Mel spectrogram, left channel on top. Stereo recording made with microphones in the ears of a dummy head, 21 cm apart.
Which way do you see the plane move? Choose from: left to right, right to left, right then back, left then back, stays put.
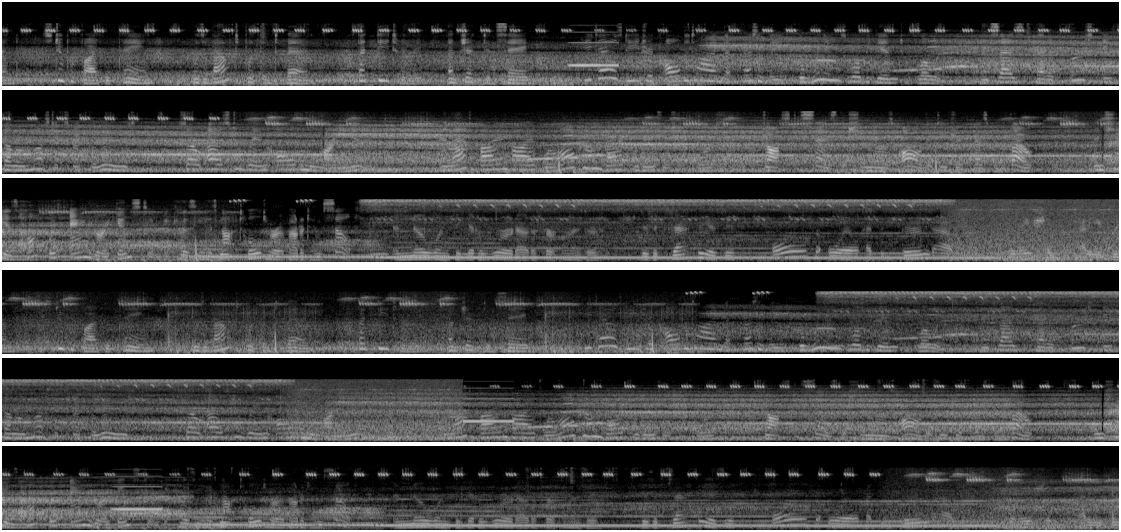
left to right.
